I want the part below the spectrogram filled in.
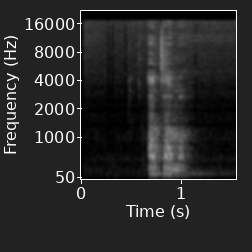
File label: "atama" Japanese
